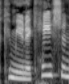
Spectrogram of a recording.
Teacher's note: In English, communication is stressed on the second to last syllable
